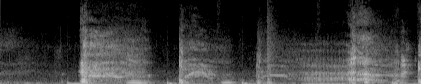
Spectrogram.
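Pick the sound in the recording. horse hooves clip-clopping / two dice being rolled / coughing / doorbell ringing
coughing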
